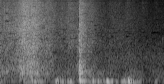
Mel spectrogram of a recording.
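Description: Clear plastic garment packaging rustling and crinkling as it is handled, with a sharp crackle about a second in; the rustling dies down near the end.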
